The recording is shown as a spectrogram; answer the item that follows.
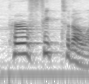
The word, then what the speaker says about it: perfect: 자, 우리가 일반적으로 1번에이 단어들 보면 형용사일 때는 강세가 앞에 간다. perfect. Perfect라고 하죠. e로 발음해라.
